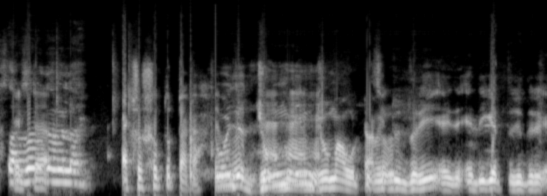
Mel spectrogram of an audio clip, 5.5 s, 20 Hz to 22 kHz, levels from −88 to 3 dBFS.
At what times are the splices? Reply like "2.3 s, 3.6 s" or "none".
2.1 s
